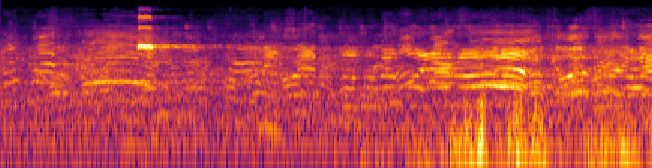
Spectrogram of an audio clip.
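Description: Shouts and calls of footballers across an outdoor pitch during play, with one brief sharp sound about a second in.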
